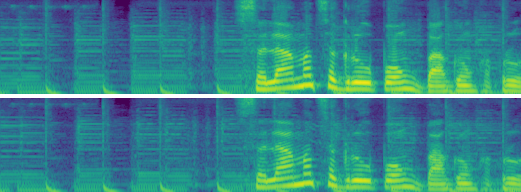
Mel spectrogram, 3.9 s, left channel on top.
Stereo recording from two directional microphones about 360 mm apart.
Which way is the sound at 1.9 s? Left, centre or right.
Centre.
